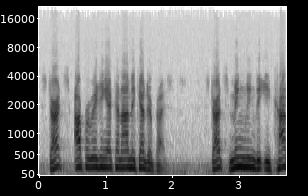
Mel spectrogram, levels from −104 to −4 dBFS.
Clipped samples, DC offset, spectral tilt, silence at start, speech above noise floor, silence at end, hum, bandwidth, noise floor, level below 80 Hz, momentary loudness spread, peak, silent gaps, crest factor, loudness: under 0.1%; under 0.1%; -9 dB/octave; 0.15 s; 28 dB; 0 s; none; 4.7 kHz; -43 dBFS; -48 dBFS; 10 LU; -4 dBFS; none; 12 dB; -16 LUFS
